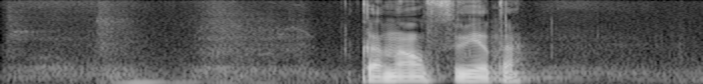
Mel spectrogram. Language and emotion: Russian, neutral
